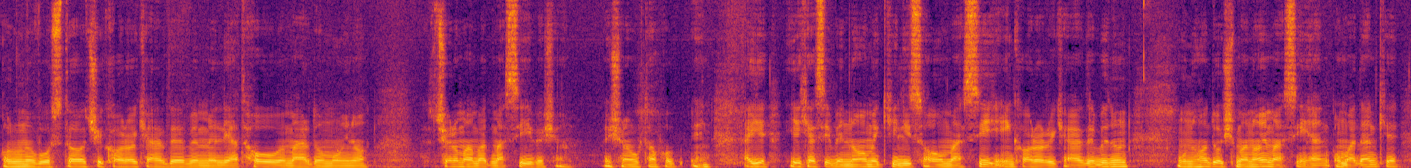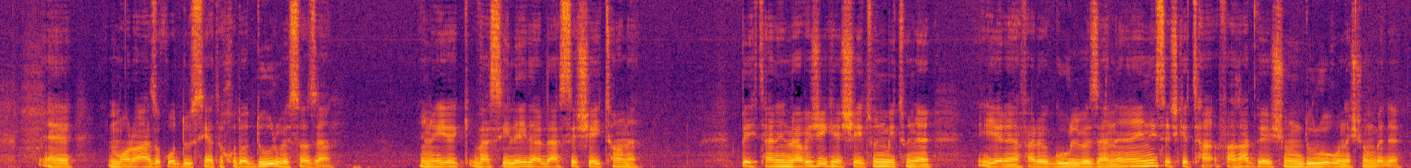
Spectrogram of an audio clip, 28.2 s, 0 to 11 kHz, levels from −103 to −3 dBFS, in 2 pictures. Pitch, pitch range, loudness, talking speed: 115 Hz, 110-125 Hz, -19 LUFS, 155 wpm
